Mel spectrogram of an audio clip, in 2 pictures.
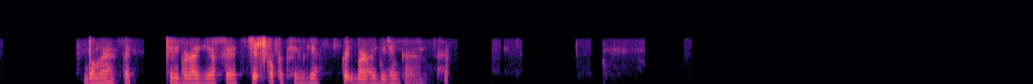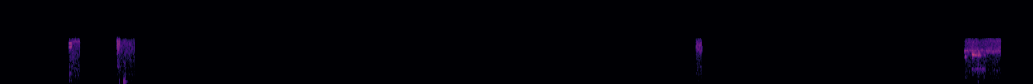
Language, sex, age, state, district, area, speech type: Santali, female, 18-30, West Bengal, Jhargram, rural, conversation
